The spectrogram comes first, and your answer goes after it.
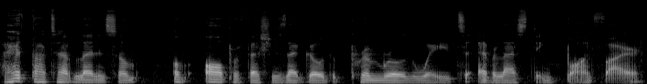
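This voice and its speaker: A grumbling old-world gatekeeper, acted by a man, low and creaky in voice. He is sardonic and exclamatory, mockingly welcoming sinners in a Shakespearean stage monologue. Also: animated, moderate pace, warm tone, exaggerated voice. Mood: mocking, irritated.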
